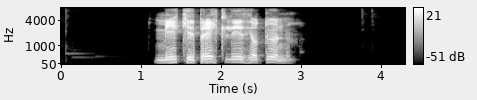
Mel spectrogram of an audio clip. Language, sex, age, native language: Icelandic, male, 40-49, Icelandic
